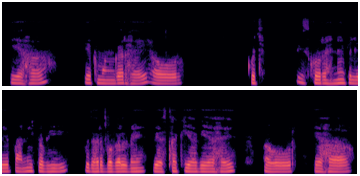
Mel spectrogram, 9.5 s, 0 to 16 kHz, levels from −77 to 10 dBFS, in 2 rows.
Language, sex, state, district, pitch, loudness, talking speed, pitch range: Hindi, male, Chhattisgarh, Balrampur, 140 Hz, -25 LUFS, 145 wpm, 135-150 Hz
